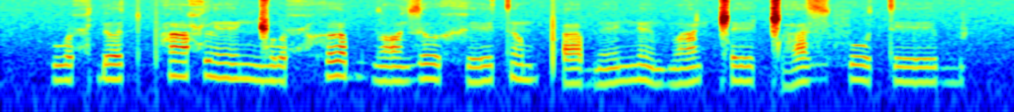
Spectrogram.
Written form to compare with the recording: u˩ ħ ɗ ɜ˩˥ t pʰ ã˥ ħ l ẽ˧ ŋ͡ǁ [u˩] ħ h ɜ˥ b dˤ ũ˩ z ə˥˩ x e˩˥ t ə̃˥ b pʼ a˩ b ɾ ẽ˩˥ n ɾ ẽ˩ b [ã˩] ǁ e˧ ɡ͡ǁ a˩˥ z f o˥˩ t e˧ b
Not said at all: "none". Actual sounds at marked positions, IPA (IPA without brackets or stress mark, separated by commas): u˩, ã˩˥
